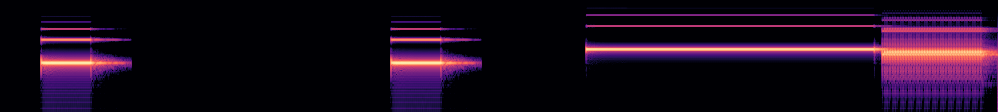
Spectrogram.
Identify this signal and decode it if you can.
Fax machine handshake, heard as beeps, a long tone and a warble, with room echo.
